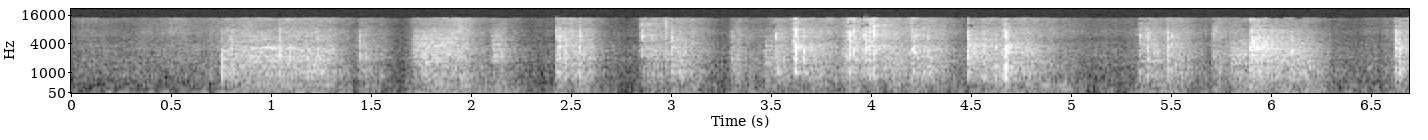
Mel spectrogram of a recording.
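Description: Light, irregular clicks and clatter from small electronics hardware being handled: a circuit board being fitted onto an Arduino board.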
